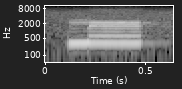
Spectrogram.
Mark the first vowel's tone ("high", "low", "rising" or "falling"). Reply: high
